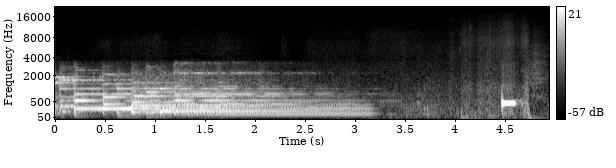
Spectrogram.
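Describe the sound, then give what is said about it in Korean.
An electronic phone ringing tone plays steadily for about three seconds, layered and bright, then fades to near silence before a single short, loud beep near the end; a Korean radio show, Lee Eun-ji's Gayo Gwangjang, calling a listener. “전화 한번 걸어보자요. 6184님께 전화 한번 걸어볼게요.”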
